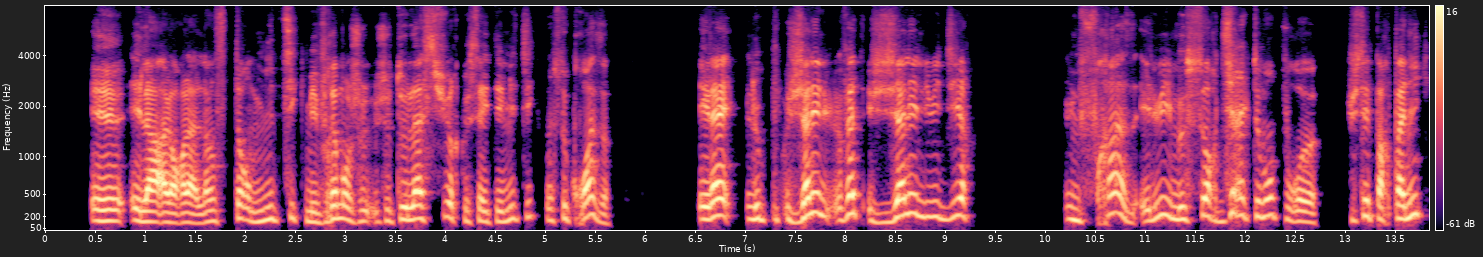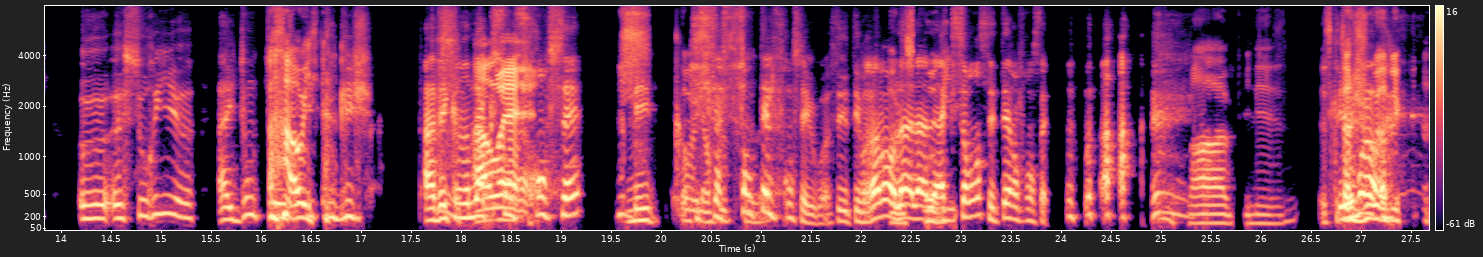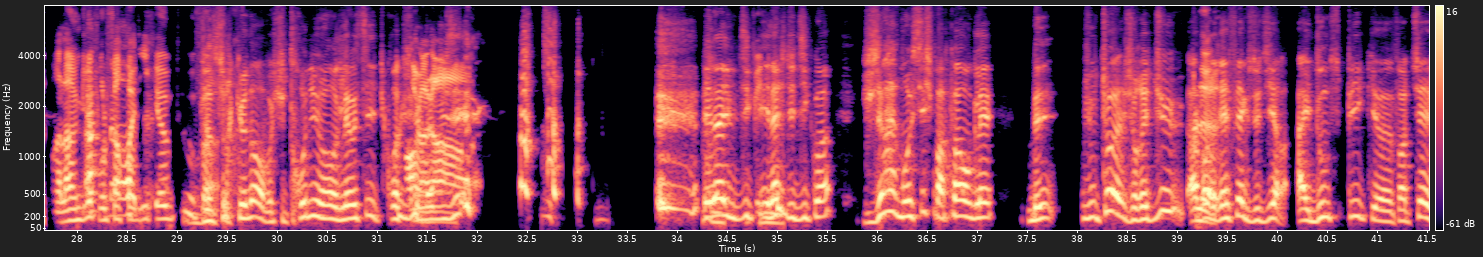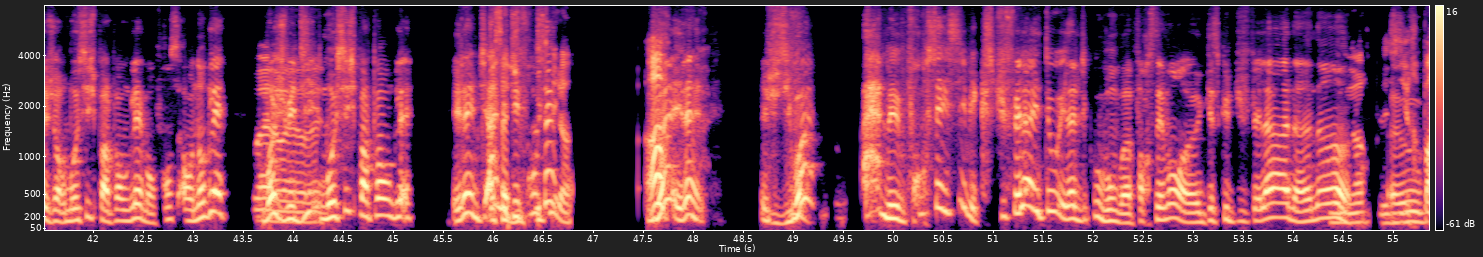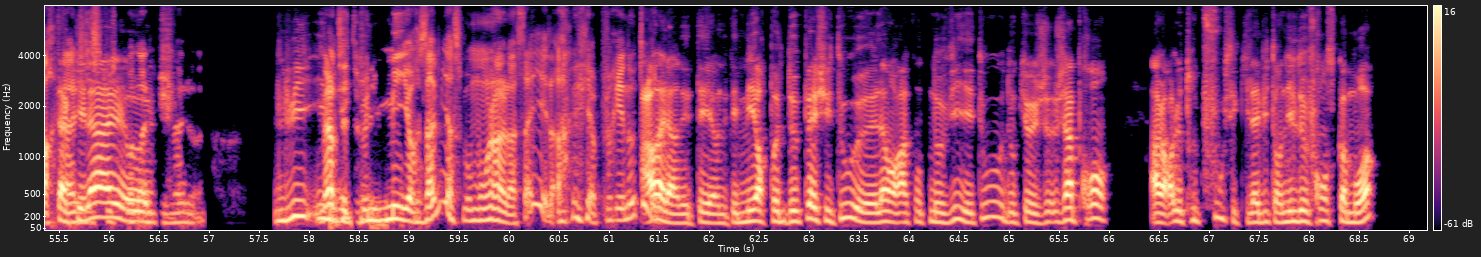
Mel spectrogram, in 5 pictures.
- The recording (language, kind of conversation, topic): French, podcast, Pouvez-vous nous raconter l’histoire d’une amitié née par hasard à l’étranger ?
- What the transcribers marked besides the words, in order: stressed: "directement"; put-on voice: "Heu heu, sorry. Heu, I don't, heu, speak English"; in English: "sorry"; in English: "I don't"; laughing while speaking: "Ah, oui !"; in English: "speak English"; laugh; stressed: "français"; stressed: "sentait"; in English: "sorry !"; laugh; laugh; laugh; chuckle; in English: "I don't speak"; put-on voice: "Ah mais tu es Français ?"; put-on voice: "Ouais ah mais Français ici, mais qu'est-ce que fais là ?"; chuckle; stressed: "meilleurs"; chuckle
